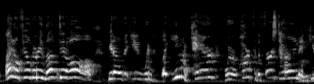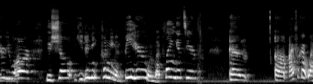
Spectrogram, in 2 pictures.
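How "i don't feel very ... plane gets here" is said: high, pitched-up hurt complaint kept up all through. Retold or imitated. Scolding her fiance for being late, high wounded complaint. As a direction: whine out the grievance way up high, wounded.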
